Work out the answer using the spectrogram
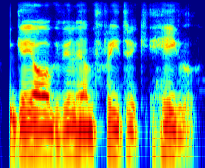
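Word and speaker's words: Georg Wilhelm Friedrich Hegel: His name is uh in English George Wilhelm Friedri Hegel Gayog Vilhelm Friedri Hegel from my approximation to German pronunciation.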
